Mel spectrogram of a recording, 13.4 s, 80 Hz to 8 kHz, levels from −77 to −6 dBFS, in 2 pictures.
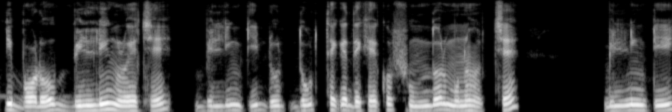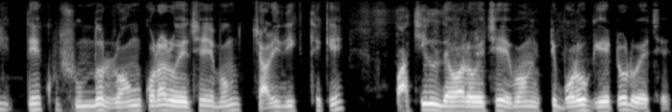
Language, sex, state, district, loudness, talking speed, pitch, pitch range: Bengali, male, West Bengal, North 24 Parganas, -16 LUFS, 145 wpm, 130 Hz, 120-145 Hz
